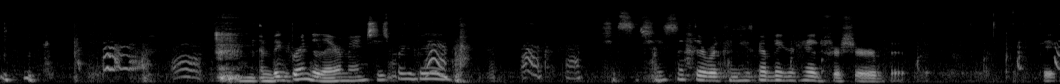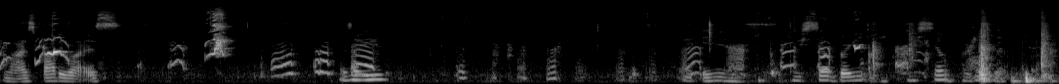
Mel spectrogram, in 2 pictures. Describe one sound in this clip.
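Newborn puppies squeak and whimper close by.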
